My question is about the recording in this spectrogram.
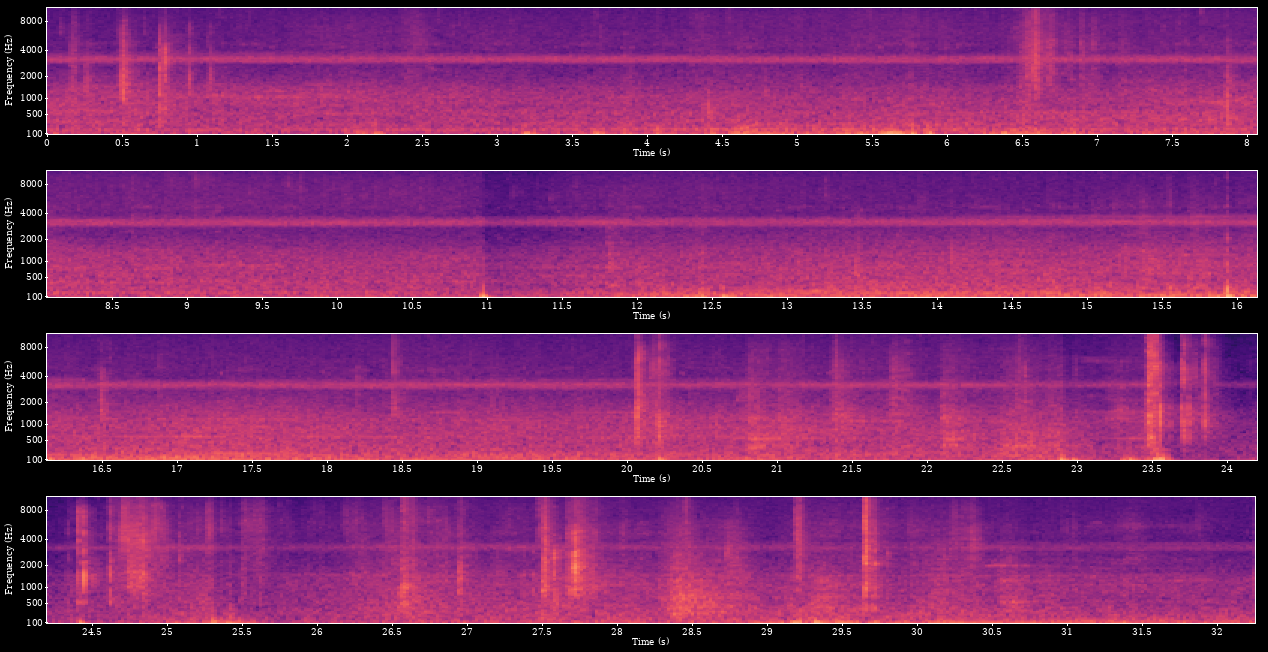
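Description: Steady low rumble of distant interstate truck traffic under a steady high-pitched drone, with scattered footsteps and knocks on a debris-strewn floor and a cluster of louder knocks near the end.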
